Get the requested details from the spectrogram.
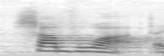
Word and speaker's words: Shavuot: I looked up the pronunciation. I think I got that. Shavuot, I think you say.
